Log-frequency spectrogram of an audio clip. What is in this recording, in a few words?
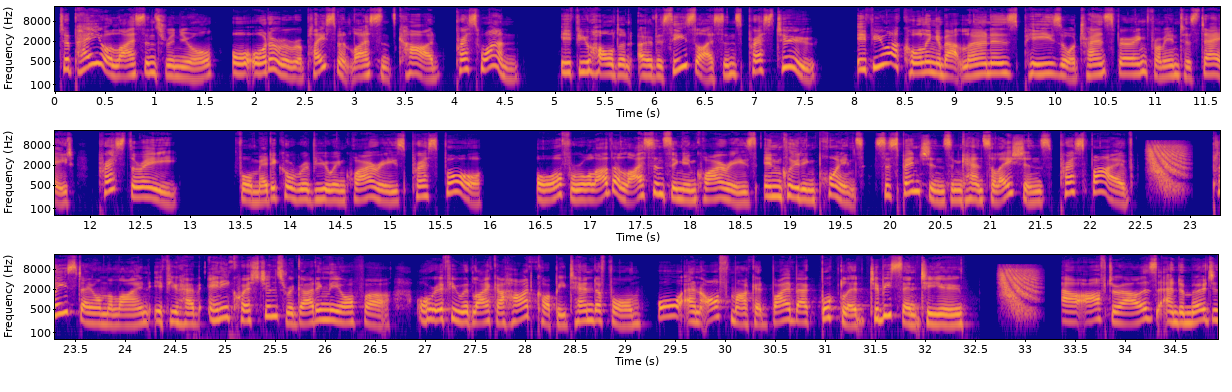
IVR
